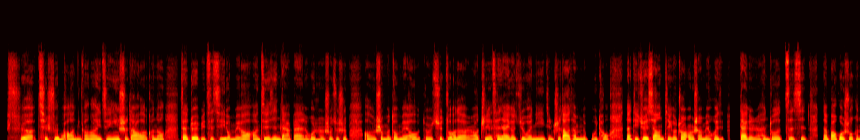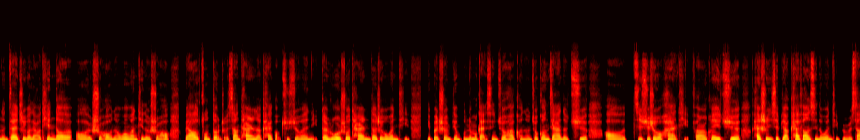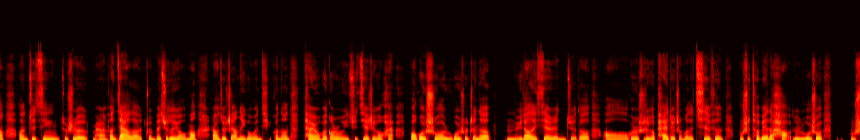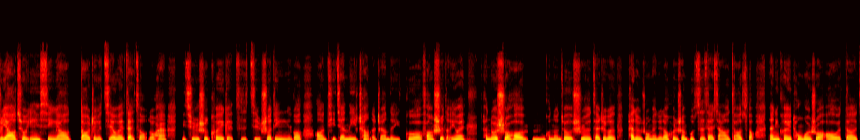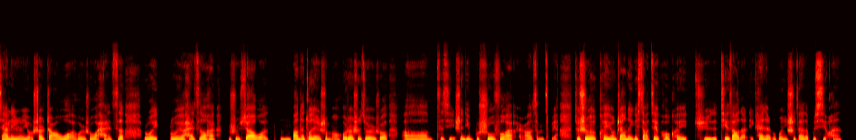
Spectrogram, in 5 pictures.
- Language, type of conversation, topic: Chinese, advice, 在聚会中我该如何缓解尴尬气氛？
- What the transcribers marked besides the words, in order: none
